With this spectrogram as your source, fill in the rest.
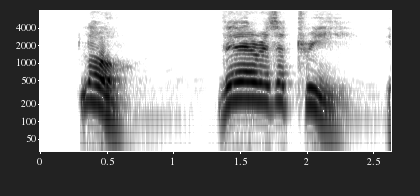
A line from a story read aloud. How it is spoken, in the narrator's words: he cried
